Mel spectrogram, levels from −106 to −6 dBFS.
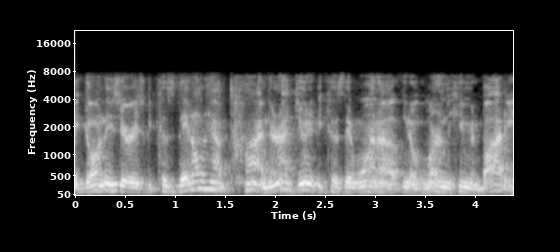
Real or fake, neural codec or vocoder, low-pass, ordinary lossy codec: fake; codec, 16 kHz, 16 kbps, FunCodec, trained on LibriTTS, 50 frames a second; 7.2 kHz; Opus, 32 kbps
